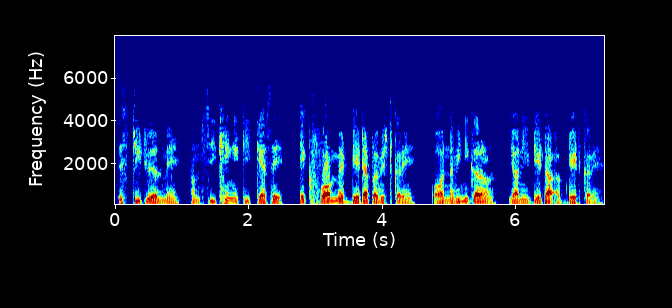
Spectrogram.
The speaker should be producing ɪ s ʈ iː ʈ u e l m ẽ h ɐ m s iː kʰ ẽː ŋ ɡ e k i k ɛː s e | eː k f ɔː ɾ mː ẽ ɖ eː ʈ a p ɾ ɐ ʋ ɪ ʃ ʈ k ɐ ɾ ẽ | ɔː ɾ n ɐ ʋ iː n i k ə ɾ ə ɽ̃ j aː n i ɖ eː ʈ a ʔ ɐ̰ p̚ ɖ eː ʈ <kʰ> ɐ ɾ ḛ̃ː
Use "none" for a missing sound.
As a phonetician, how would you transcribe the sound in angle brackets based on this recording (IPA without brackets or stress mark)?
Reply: k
